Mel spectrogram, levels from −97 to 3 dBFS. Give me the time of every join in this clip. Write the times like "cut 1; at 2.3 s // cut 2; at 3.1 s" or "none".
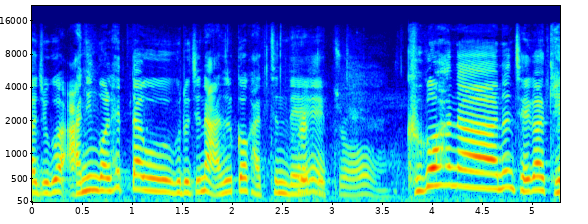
none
